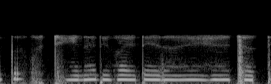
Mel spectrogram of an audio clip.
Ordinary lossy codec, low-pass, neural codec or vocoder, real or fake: AAC, 16 kbps; 7.2 kHz; none; real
